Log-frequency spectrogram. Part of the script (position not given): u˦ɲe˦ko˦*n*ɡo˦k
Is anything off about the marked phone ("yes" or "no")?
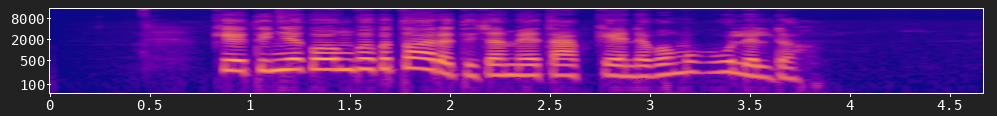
yes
